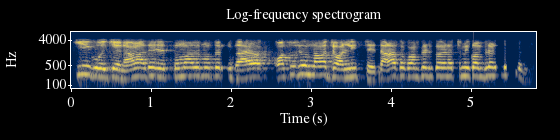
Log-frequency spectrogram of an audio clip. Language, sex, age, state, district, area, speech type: Bengali, male, 18-30, West Bengal, Darjeeling, urban, conversation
